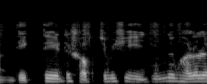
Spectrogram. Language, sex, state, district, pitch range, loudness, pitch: Bengali, male, West Bengal, Kolkata, 115-140 Hz, -31 LUFS, 135 Hz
